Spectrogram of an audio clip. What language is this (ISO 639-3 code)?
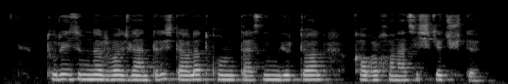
uzb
